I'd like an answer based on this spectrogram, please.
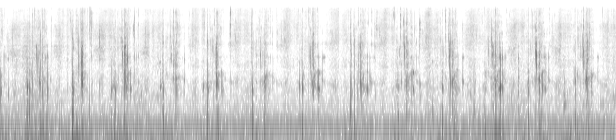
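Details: English Cream Golden Retriever dog licking an Orapup tongue cleaning brush next to a Blue Yeti microphone; crisp wet clicks and lapping in loose rhythm, roughly ninety per minute, with a low constant hum.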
